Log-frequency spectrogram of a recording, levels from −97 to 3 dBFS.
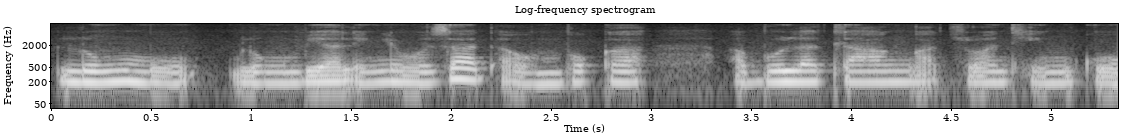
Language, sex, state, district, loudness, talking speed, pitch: Mizo, female, Mizoram, Aizawl, -17 LUFS, 190 wpm, 190 Hz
